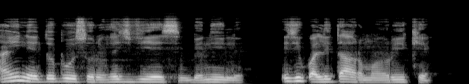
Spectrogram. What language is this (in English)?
Igbo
